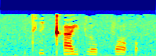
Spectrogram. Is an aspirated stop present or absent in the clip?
present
